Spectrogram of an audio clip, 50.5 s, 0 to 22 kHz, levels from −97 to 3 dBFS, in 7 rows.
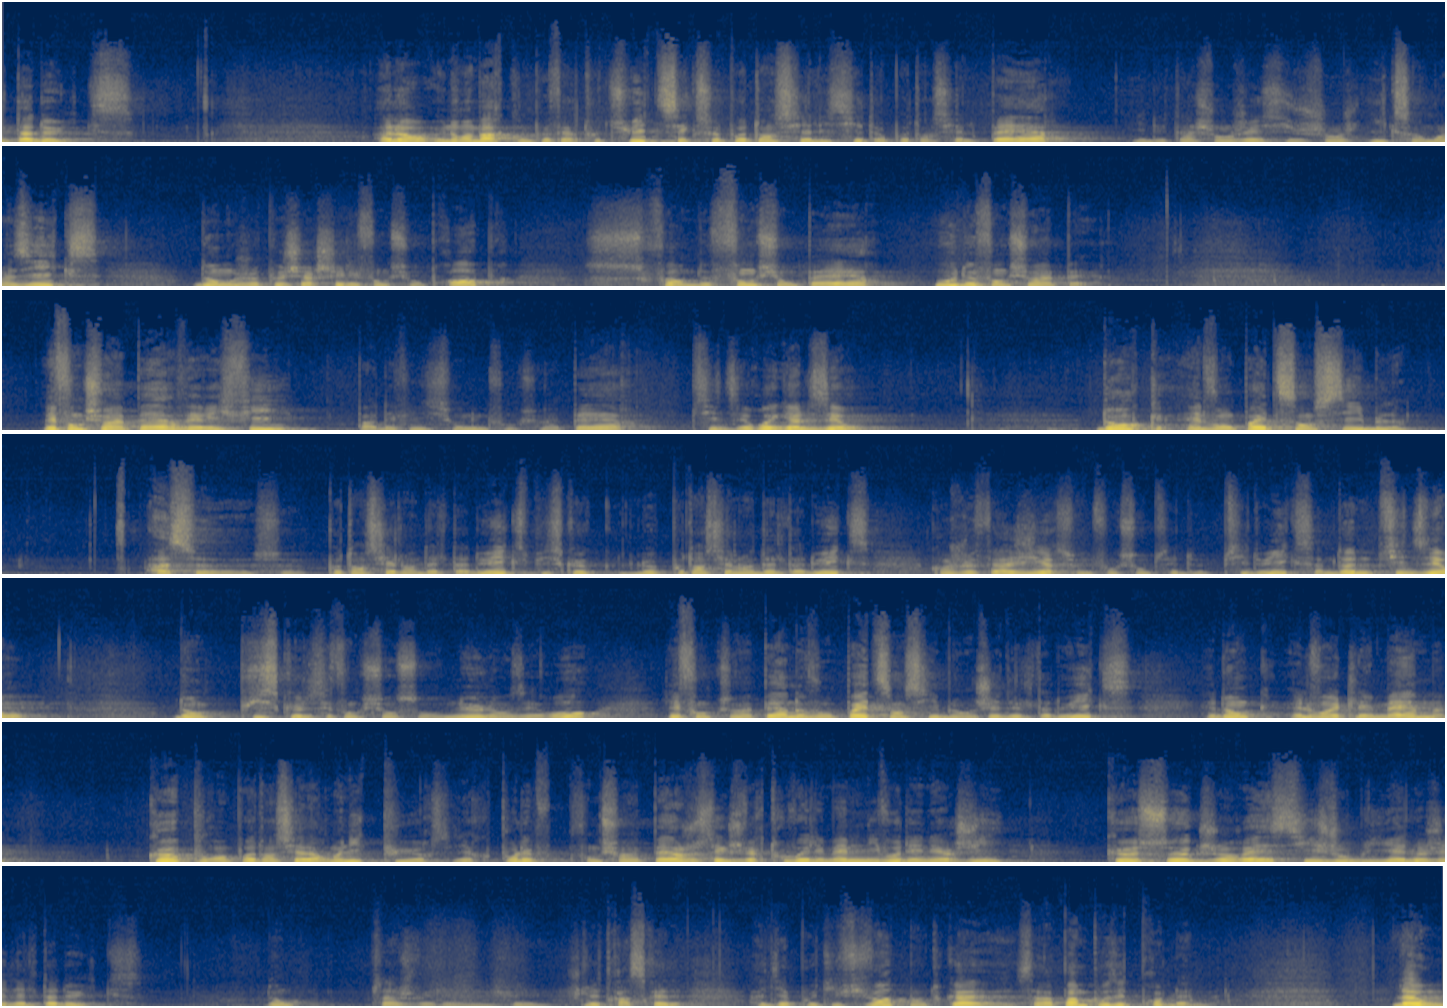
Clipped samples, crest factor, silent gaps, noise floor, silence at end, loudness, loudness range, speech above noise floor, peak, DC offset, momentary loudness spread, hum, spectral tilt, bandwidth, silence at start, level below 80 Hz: under 0.1%; 22 dB; none; -67 dBFS; 0 s; -23 LUFS; 6 LU; 45 dB; 0 dBFS; under 0.1%; 16 LU; none; -7 dB/octave; 14 kHz; 0 s; -76 dBFS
